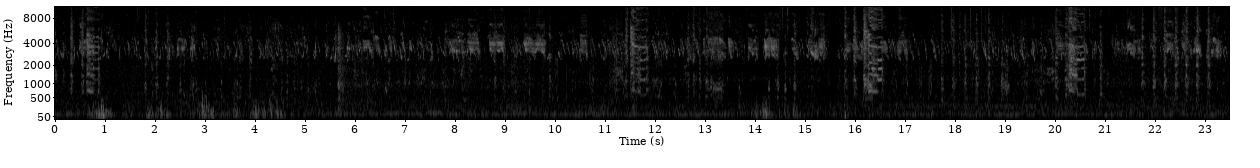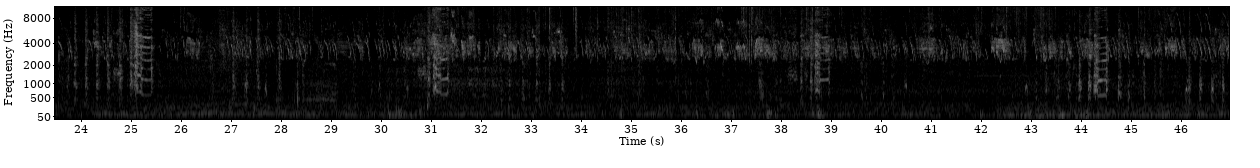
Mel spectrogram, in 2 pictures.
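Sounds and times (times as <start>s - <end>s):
chickens clucking: 0.0s - 46.9s
chicks peeping: 0.0s - 46.9s
loud chicken call: 44.2s - 44.7s.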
